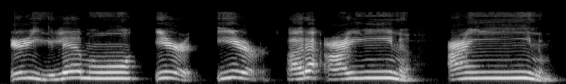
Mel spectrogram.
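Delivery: इलमु with a thick ain squeezed from the mid throat, very slow; thick throaty ain. Shown as a demonstration. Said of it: "आइन गाढ़ा". (गाढ़ा ऐन, बहुत धीरे)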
